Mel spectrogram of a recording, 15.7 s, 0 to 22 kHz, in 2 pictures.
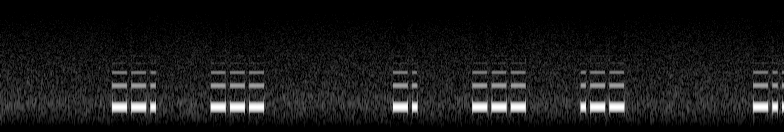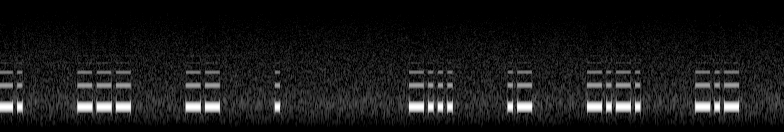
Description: Morse code, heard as a keyed tone, machine-sent, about 25 wpm, spaced as for 12 wpm, 770 Hz. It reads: GO NOW COME BACK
